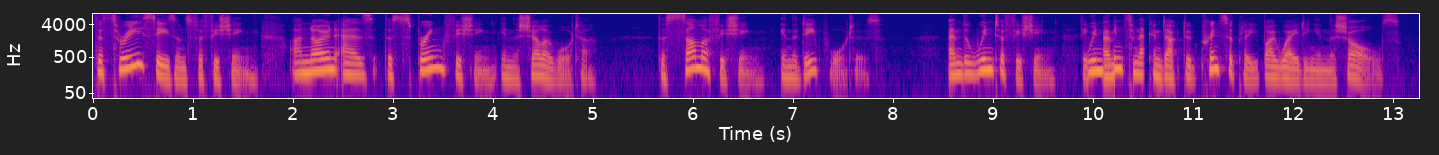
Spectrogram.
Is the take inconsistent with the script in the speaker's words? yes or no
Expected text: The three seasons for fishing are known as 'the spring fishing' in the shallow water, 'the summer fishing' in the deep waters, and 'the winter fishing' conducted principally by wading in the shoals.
yes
